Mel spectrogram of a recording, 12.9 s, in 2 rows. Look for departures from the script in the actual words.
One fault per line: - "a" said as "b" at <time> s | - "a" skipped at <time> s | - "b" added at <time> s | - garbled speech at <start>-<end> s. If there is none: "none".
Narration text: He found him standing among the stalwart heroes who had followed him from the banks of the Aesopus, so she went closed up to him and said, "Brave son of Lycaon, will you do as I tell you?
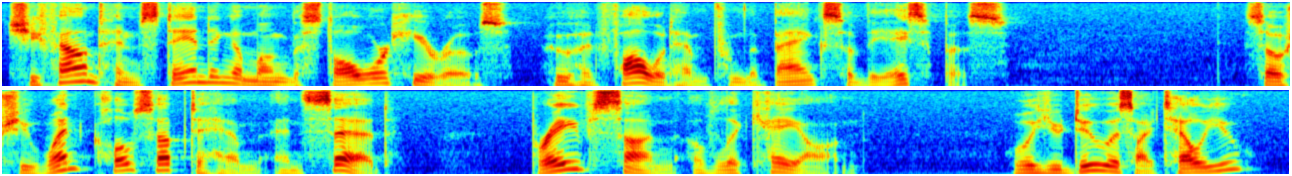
- "He" said as "She" at 0.0 s
- "closed" said as "close" at 6.9 s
